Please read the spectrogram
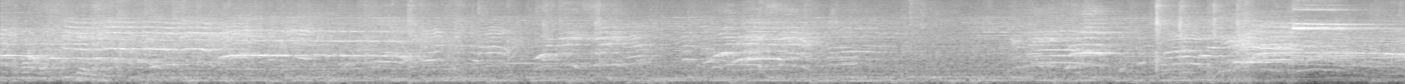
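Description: Overlapping shouts and cheers from roller derby skaters and spectators, with music underneath. A short, steady, high referee's whistle blast sounds near the end.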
